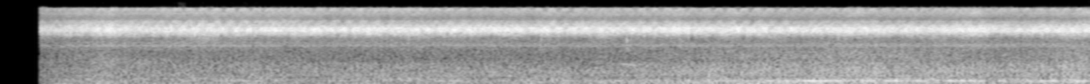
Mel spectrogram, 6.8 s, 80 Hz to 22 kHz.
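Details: Cicadas calling on a summer day, 4 August 2017, heard but not seen: a dense, continuous shrill buzzing drone, high-pitched and unbroken with a faint pulsing shimmer throughout.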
